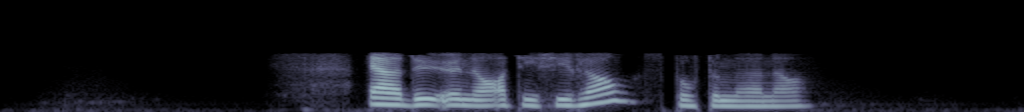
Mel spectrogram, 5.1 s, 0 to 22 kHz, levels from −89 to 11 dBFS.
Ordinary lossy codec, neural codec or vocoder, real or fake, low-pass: MP3, 32 kbps; codec, 16 kHz, 0.5 kbps, X-Codec, HuBERT features, trained on balanced general audio; fake; 3.6 kHz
